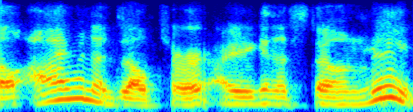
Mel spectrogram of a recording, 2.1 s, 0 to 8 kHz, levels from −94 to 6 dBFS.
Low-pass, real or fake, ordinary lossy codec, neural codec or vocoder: 7.2 kHz; fake; Opus, 16 kbps; codec, 24 kHz, 3 kbps, HILCodec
